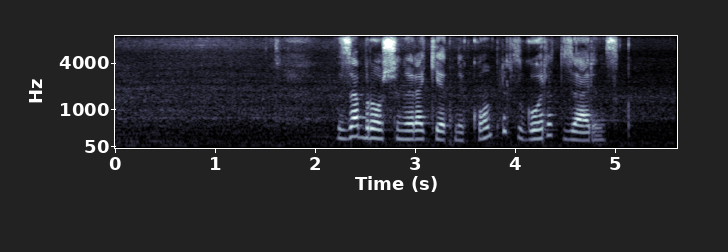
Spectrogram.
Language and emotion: Russian, neutral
